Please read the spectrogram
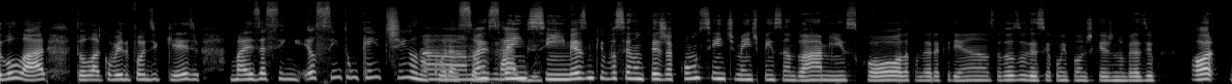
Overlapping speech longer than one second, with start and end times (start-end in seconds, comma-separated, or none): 4.2-5.4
